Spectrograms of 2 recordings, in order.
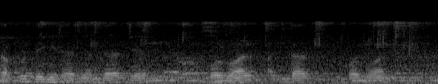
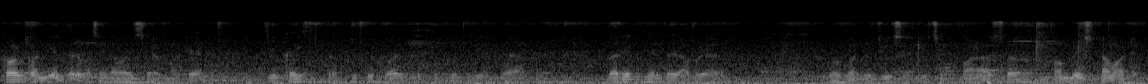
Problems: background conversations at intervals, low volume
